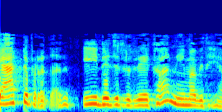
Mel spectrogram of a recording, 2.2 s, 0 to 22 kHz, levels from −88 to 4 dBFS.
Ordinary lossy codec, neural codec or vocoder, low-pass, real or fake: none; none; 7.2 kHz; real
